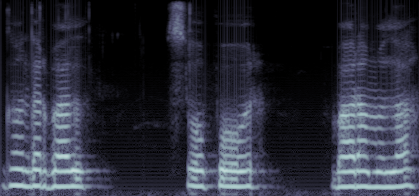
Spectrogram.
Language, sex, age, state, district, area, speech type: Kashmiri, female, 30-45, Jammu and Kashmir, Bandipora, rural, spontaneous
